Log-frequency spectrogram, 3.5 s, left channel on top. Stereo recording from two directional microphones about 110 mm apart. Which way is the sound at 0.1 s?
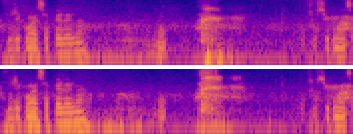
35° right (ahead or behind).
